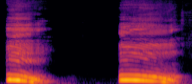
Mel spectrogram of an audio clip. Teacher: So the N, you're only humming it.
